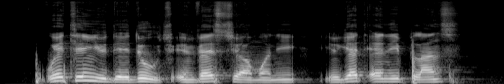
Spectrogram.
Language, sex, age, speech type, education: Nigerian Pidgin, male, 46-60, read, tertiary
